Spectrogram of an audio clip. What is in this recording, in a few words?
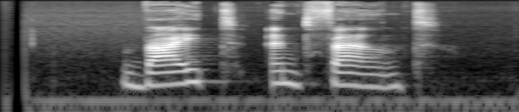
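"far", Australian English; PictureDictionary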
